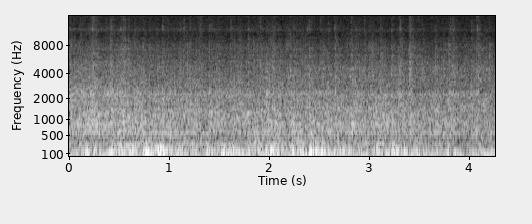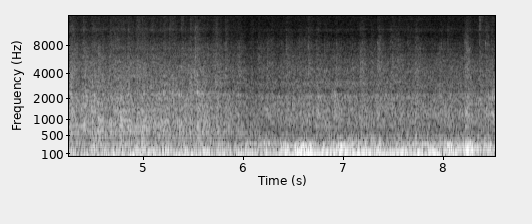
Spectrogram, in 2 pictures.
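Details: Used Hornby R2959 Thompson L1 2-6-4T on the layout after the fix: quiet, smooth motor hum, light rail clatter and an even pace with no grinding. Greasing the worm gear cured the earlier forward grinding caused by gearbox play.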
